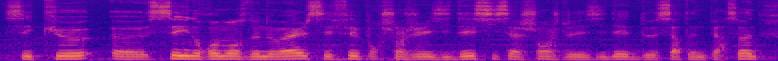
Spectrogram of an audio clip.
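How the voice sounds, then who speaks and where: A man's voice: medium pitch, little pitch movement, fairly quick, warm tone, slight background noise. A man co-hosting a casual book chat, playful and laughing often, hesitating with fillers as he gives his opinion. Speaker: book reviewer, co-host.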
